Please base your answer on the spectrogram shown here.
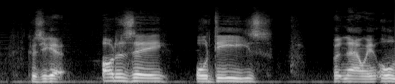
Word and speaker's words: Audeze: So AUD for audio, Yeah. and then EZE became the way to finish the Audeze journey.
